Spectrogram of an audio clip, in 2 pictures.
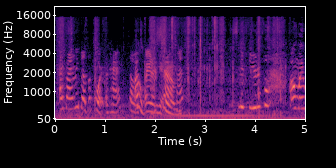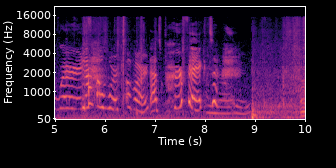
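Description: Speech only: young girls' voices talking excitedly back and forth, with no words clear enough to make out.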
